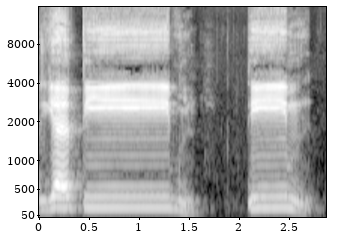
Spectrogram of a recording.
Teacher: या मद्दा है यहां पर हम एक अलिफ के बराबर खींचेंगे अगर वफ करेंगे तो हम तीन से पांच अलिफ तक हम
